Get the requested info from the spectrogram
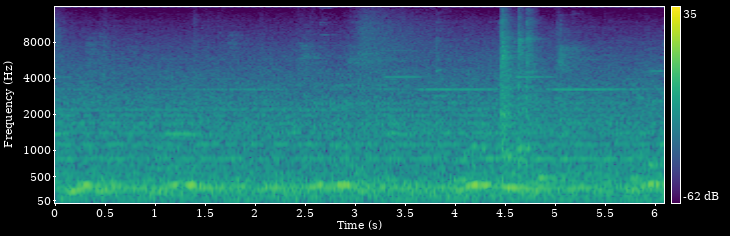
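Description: A JR Central 211 series electric train standing at a station platform before departure. A low tone repeats about every three-quarters of a second, and a short, sharp burst of hiss comes about four and a half seconds in.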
